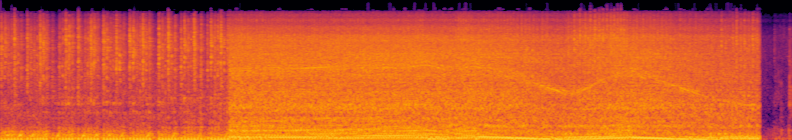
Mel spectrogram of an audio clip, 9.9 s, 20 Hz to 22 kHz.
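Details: Refreshed and reinstalled engine in a 1968 VW Bay Window bus barn find, first start: rough clattery catch, then the air-cooled flat-four settles into a steady, even idle with clean revs; runs healthy.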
